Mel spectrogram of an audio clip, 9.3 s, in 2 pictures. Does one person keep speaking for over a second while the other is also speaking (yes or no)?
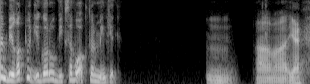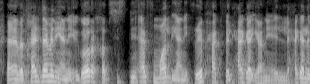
no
